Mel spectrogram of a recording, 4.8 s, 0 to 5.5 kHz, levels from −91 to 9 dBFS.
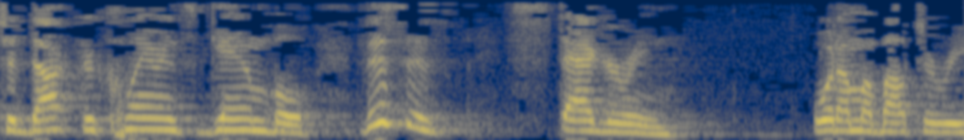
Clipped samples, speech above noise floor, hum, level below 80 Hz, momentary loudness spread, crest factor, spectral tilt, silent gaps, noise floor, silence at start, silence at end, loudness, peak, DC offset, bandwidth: under 0.1%; 36 dB; none; -56 dBFS; 10 LU; 16 dB; -8.5 dB/octave; none; -52 dBFS; 0 s; 0 s; -17 LUFS; -2 dBFS; under 0.1%; 5.2 kHz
